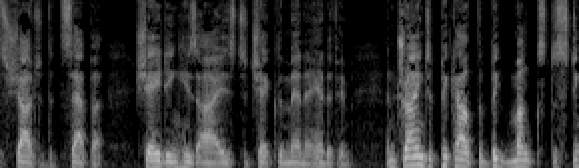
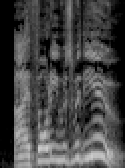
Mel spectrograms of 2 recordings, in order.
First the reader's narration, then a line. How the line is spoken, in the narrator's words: Sapper shouted back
